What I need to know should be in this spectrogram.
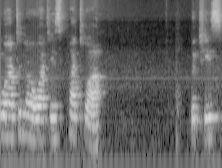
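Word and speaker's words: Patois: to know what is patwa which is spelled i don't know it is a jamaican language but yet it has a french pronunciation french spelling french pronunciation because it is a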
